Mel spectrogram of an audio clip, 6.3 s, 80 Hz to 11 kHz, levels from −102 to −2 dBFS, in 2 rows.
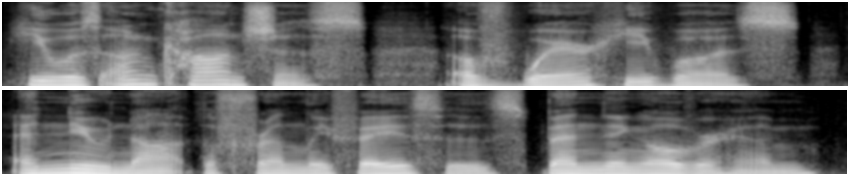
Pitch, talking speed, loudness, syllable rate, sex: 125 Hz, 150 wpm, -19 LUFS, 4.1 syllables/s, male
